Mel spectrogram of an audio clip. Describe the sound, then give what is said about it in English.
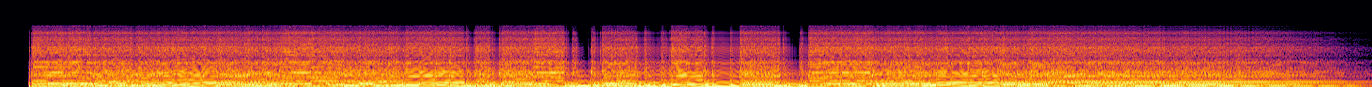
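Distorted electric guitar through a Sunn Beta Lead amplifier with no external pedals, playing a high-gain metal tone. Thick sustained chords ring loud and continuous for the whole clip, with a few brief breaks in the middle. “It's probably one of the most gain-heavy Sunn circuits out there, letting you approach an extremely usable metal tone without even needing any external pedals.”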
